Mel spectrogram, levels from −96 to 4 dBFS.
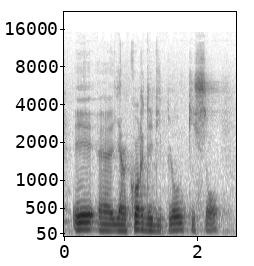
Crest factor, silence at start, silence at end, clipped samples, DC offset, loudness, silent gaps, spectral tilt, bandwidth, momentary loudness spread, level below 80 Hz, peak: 16 dB; 0.15 s; 0.3 s; under 0.1%; under 0.1%; -20 LUFS; none; -7 dB/octave; 10.5 kHz; 12 LU; -58 dBFS; -4 dBFS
